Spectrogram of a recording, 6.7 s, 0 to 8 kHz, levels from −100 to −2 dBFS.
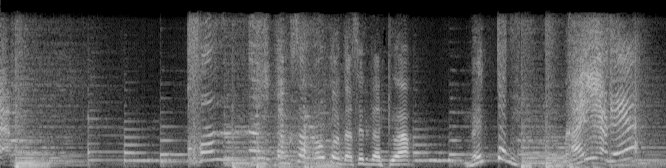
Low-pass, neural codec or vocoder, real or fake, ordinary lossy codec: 7.2 kHz; codec, 16 kHz, 1 kbps, X-Codec, HuBERT features, trained on general audio; fake; AAC, 48 kbps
